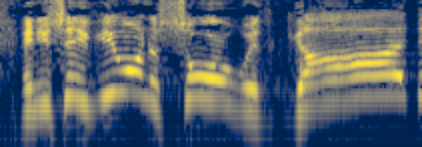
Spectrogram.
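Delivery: high, building, full-force preaching; preaching climax. Acted. Pastor urging his flock toward the Spirit, high and building. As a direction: lift them up to the final line.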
